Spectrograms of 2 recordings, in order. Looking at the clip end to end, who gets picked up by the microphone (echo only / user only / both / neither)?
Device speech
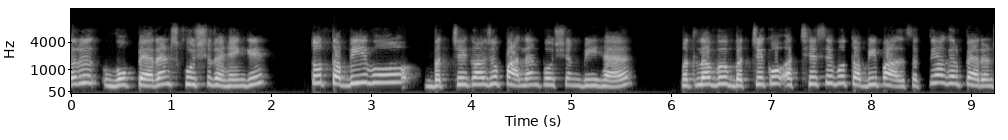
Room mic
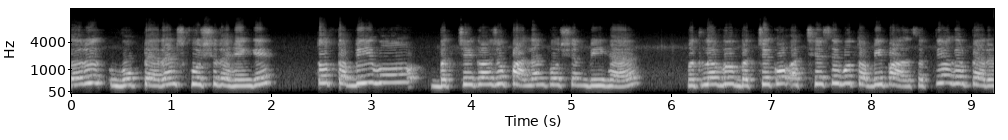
echo only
